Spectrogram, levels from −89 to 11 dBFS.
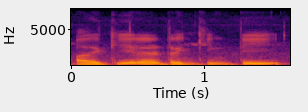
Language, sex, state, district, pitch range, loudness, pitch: Tamil, male, Tamil Nadu, Nilgiris, 145-150 Hz, -12 LUFS, 150 Hz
